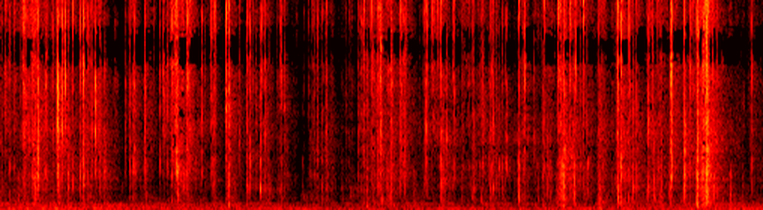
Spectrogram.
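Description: Foil wrapper of a Pokémon trading-card booster pack crinkling and tearing as fingers peel it open, an irregular run of crackles.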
